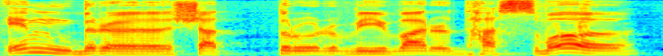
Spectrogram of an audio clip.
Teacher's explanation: They pronounced everything else the same, but they made it antyodatta. Emphasis on the end of the word Indra.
